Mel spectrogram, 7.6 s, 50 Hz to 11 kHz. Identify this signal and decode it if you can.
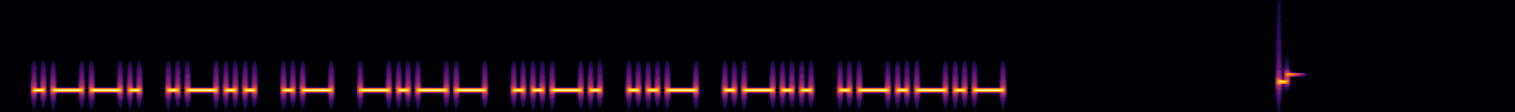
Morse code, heard as a keyed tone, about 25 wpm, 700 Hz. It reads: PLAYFUL.
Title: Easy Phrases 25wpm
